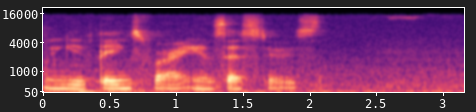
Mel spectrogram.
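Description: A young woman speaks calmly and softly close by.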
